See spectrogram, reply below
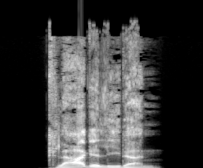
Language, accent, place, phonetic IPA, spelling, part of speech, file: German, Germany, Berlin, [ˈklaːɡəˌliːdɐn], Klageliedern, noun, De-Klageliedern.ogg
- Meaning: dative plural of Klagelied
